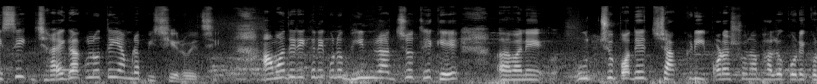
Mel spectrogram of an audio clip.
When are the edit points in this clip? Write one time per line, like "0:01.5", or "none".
none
